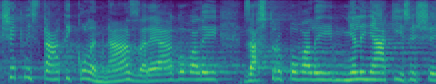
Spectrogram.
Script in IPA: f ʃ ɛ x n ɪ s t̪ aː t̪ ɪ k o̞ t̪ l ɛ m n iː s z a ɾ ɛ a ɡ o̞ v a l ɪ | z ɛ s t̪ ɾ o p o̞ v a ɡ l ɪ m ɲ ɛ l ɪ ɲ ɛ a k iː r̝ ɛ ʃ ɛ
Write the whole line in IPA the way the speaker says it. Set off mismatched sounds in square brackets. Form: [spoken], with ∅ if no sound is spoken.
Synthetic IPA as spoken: f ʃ ɛ x n ɪ s t̪ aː t̪ ɪ k o̞ [∅] l ɛ m n [aː] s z a ɾ ɛ a ɡ o̞ v a l ɪ | z [a] s t̪ ɾ o p o̞ v a [∅] l ɪ m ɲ ɛ l ɪ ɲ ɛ a k iː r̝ ɛ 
